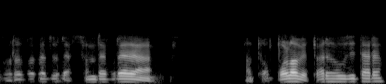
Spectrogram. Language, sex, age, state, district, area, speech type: Odia, male, 18-30, Odisha, Jagatsinghpur, urban, conversation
